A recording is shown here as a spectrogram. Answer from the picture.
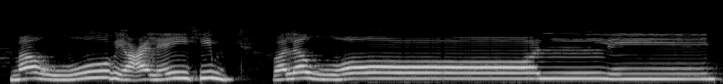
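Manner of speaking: slow melodic tajweed chant; Quranic recitation. Shown as a demonstration. Teacher demonstrating the recitation to students, slow melodic chant. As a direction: draw each word out in a measured chant.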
